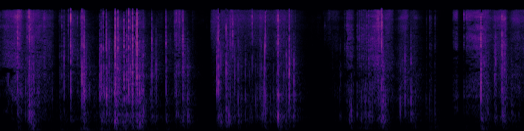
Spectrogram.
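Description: Fingertips lift and riffle a loose bundle of thin printed office paper sheets lying on a pile, flipping pages. Dense, bright rustling and crinkling comes in bursts, broken by short silent gaps, with almost no low end.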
